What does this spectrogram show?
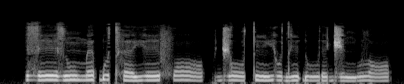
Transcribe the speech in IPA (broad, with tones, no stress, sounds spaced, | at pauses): z eː˨ z ũ˨ m ɛ˦ ɓ ʊ˦ tʰ ɛ˨ j eː˦ f ɔ˦˨ | d͡ʒ oː˨ t ĩ˨ j ʊ˨ d ĩ˨ ɗ uː˨ ɾ ɪ˦ d͡ʒ ɪ˨ ŋ u˦ l ɔ˦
